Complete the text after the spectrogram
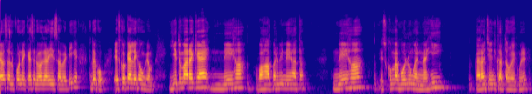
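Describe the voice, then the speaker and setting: A man's voice: high-pitched, fairly bright tone, smooth. A man teaching chemistry to students, explaining step by step in an informal, coaxing way, asking the class questions and repeating the key points. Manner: informal and coaxing, asks the class questions and checks they follow.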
